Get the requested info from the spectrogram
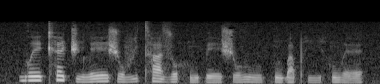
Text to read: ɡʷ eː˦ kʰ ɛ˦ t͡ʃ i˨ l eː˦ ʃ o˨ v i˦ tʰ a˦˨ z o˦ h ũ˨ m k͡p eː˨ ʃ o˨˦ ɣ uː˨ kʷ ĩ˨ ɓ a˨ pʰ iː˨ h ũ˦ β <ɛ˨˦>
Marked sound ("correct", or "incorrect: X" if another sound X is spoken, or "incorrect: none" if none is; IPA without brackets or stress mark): correct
